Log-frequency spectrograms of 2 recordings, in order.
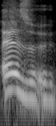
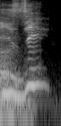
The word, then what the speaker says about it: EZ: Bah non, Ez, quand t'écris EZ, ça se dit Ez. Ouais, mais, Pas easy. Sinon, t'aurais écrit easy. ouais, mais tu Easy, prononces, tu non. vois, tu prononces le E à l'anglaise, ça fait easy, tu vois, avec le Z à l'anglaise. Moi, quand je vois EZ, je prononce Ez.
